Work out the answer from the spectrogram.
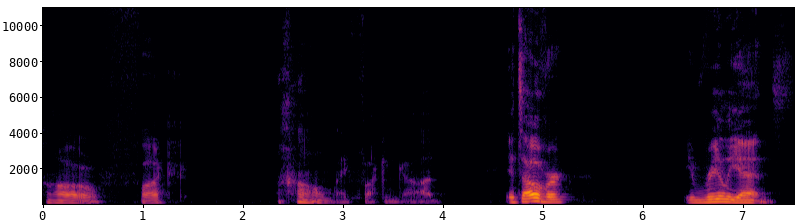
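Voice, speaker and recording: A man doing a let's play, reading a visual novel aloud as dramatic narration in halting phrases, with some off-the-cuff reactions. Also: mid-range voice, warm tone. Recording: music behind the voice. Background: game soundtrack music.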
